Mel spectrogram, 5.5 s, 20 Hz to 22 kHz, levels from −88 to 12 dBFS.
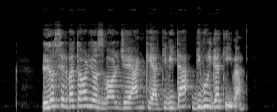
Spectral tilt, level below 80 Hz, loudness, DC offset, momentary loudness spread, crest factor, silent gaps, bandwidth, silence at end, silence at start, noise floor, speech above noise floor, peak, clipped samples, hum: -5.5 dB/octave; -56 dBFS; -14 LUFS; under 0.1%; 5 LU; 14 dB; none; 7.8 kHz; 0.65 s; 0.85 s; -78 dBFS; 65 dB; 0 dBFS; under 0.1%; none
